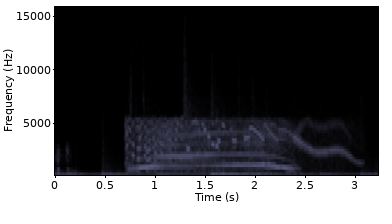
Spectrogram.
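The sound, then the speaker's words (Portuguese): A voice mimics a small droid's complaining scream as someone approaches its cockpit: one high, whiny tone held for about two seconds that wavers slightly, then bends downward at the end over a low background rumble. “Ele dá um pequeno grito e tu nota que ele tá reclamando.”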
